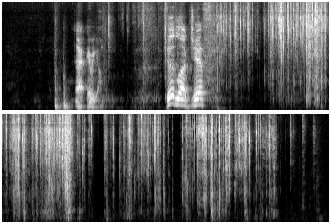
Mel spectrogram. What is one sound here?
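Foil wrapping crinkles and tears as a pack is opened by hand.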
